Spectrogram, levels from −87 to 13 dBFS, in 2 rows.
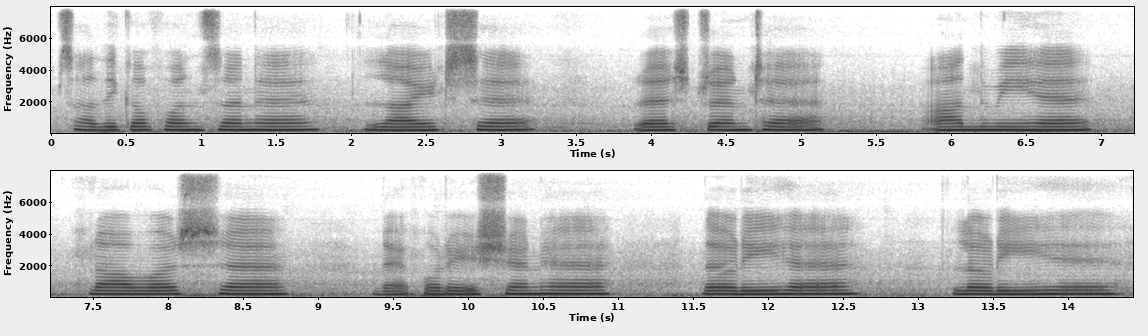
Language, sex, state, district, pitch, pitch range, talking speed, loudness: Hindi, female, Bihar, Supaul, 215 Hz, 205-220 Hz, 75 wpm, -11 LUFS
